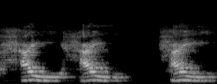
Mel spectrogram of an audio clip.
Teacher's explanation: জিহ্বার মধ্যখান উপরে তালুর সাথে লাগবে, কিন্তু ঠোঁটটা গোল হবে না, তো ঠোঁটটা ছড়ানোই থাকবে। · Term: ইয়া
